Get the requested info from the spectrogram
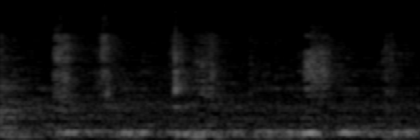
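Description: Faint snips of scissors cutting paper: a few light, scattered clicks.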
